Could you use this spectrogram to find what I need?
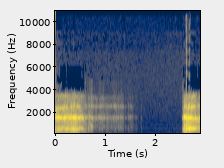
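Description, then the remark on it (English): Heavy, rasping breaths come through a narrow, tinny phone line: one long, loud exhale that trails off into quiet, then after a pause another strong breath begins. “Oh my God, that breathing!”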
